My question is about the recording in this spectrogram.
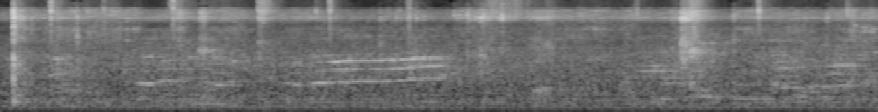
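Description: Metal ladle knocking against a steel pan on a wood-fired clay stove, with a sharp clink just after the start and another about three and a half seconds in. Children's voices carry in the background.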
